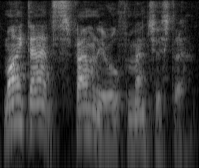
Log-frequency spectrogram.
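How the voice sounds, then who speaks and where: A man's voice: medium pitch, lively intonation, fairly quick, a bit bright, breathy edge. A man from England, raised in London and Lancaster, chatting casually as an interviewer. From born London, grew up in Lancaster, England.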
